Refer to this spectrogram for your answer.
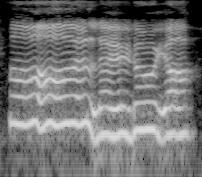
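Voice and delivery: slow, loud sung-out hallelujah; joyful mock praise, long and loud; drawn-out hallelujah. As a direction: stretch it like a gospel shout. Celebrating nine more days.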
